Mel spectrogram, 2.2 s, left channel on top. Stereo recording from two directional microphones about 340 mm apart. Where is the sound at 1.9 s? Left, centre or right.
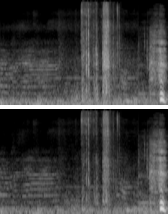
Centre.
